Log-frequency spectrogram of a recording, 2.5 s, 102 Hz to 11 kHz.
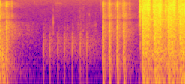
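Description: Mini 14 rifle shots in PUBG Mobile ring out as a quick run of sharp cracks, first a string of lighter evenly spaced reports, then a louder burst of heavier shots, ending in a dense wash of loud gunfire.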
